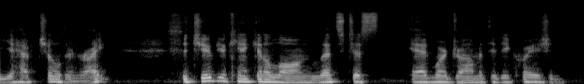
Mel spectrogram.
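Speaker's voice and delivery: dry, mock sarcastic, tongue-in-cheek tone. Retelling a remark to a couple who can't get along: sarcastic. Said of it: "I sarcastically say".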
